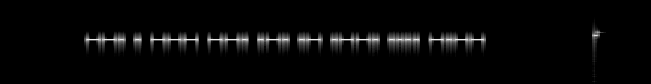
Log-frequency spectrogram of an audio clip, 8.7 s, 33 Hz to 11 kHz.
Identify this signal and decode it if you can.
Morse code, heard as a keyed tone, about 22 wpm, 700 Hz. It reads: GEOGRAPHY
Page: Morse Code Ninja practice 22wpm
